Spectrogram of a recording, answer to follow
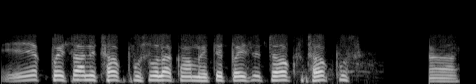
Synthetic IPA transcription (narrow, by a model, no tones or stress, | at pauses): ek̚pəjsaneʈʰək̚pusbəlakamɦojt̪epəjsʈʰəkʈʰək̚pus | ɦã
